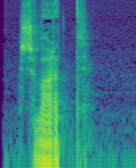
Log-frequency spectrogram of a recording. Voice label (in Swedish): "Svart" "Musta"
